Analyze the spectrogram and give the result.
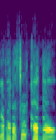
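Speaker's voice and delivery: very high, very loud squeaky yell. Retelling a meme where a cartoon character bangs on a door: imitating Mickey Mouse yelling. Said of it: "Mickey's, like, trying to bust the door down".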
